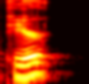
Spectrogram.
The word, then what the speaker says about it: Pierre: Ohio, Columbus, Iowa, Des Moines, Indiana, Indianapolis, Arizona, Phoenix, South Dakota, Pierre, even though it's spelled Pierre, Texas, Austin.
